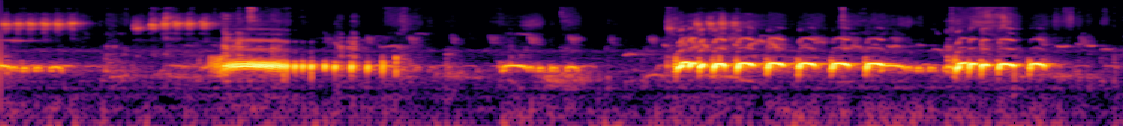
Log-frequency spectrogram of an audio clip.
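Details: Zebra dove in vigorous 'ngerot' song, a lively bird used as a lure to prompt other doves to answer: low cooing phrases near one pitch, with a rapid rolling burst, then a run of about eight evenly spaced hooked coos.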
